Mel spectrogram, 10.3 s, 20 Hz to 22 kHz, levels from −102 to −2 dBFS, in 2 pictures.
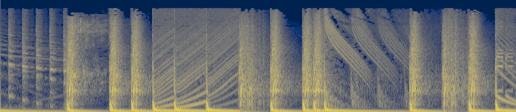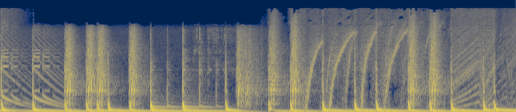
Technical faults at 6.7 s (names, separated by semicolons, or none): digital radio blending to analogue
